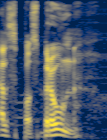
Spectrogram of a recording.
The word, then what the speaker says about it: Älvsborgsbron: Och den här lille pojken säger Älvsborgsbron och inser, och då inser Torsten Henriksson att det göteborgarna kommer göra, det är att de hoppar över de här besvärliga konsonanterna i uttalet av Älvsborgsbron. Så det blir Älvsborgsbron som man beslutar att den här bron ska heta 1961.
